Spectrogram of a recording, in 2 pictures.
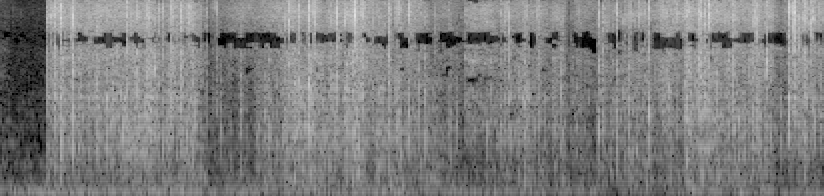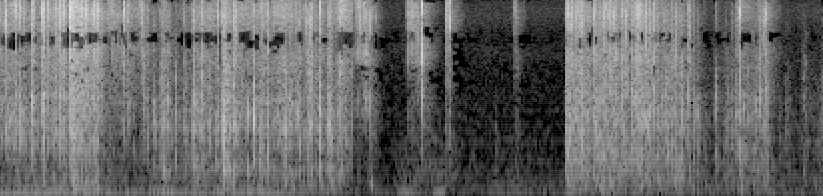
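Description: Paper inserts and a plastic poly mailer bag being handled, crinkling and rustling with many small crackles. The sound drops out briefly about nine seconds in, then resumes.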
